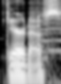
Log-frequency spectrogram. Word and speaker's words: Gyarados: earlier like I don't even know how to pronounce this Jerry Attis Garris what is it Gyarados yeah Gerardus not even remember what that was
